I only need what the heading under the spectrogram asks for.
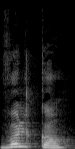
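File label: "volcan", French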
